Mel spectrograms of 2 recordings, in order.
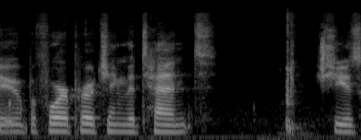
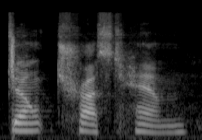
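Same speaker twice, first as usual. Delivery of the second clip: urgent message; 5 dB louder, slower than usual. Acted. Telepathic warning message to Roden.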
